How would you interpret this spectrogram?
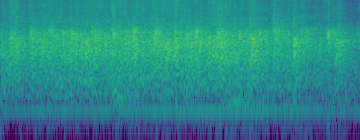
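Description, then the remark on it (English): A crowd of people clapping steadily in a round of applause for a helper on stage, a dense, sustained wash of applause that holds at an even level for a few seconds without any voices on top. “I think we should give Brad a big round of applause for helping me up here.”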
